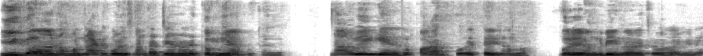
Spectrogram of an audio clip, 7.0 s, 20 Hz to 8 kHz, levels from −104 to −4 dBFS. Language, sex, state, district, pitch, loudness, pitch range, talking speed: Kannada, male, Karnataka, Shimoga, 160 Hz, -16 LUFS, 145-185 Hz, 155 wpm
